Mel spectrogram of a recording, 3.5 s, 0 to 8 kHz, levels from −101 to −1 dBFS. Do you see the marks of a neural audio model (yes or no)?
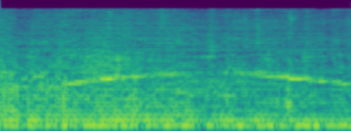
yes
